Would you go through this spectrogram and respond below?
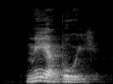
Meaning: mooring buoy
- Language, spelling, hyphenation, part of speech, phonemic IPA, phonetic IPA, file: Dutch, meerboei, meer‧boei, noun, /ˈmeːr.bui̯/, [ˈmɪːr.bui̯], Nl-meerboei.ogg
